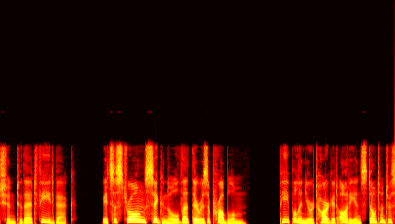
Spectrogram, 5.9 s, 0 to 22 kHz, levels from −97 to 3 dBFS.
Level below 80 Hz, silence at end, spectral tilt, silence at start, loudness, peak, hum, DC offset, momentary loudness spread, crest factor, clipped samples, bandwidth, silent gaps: -56 dBFS; 0 s; -5 dB/octave; 0 s; -17 LUFS; 0 dBFS; none; under 0.1%; 13 LU; 18 dB; under 0.1%; 8.2 kHz; 1.29-1.50 s, 3.75-4.15 s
